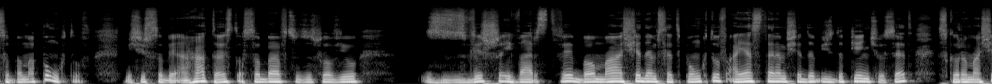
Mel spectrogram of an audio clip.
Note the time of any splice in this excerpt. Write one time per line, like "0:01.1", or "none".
none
